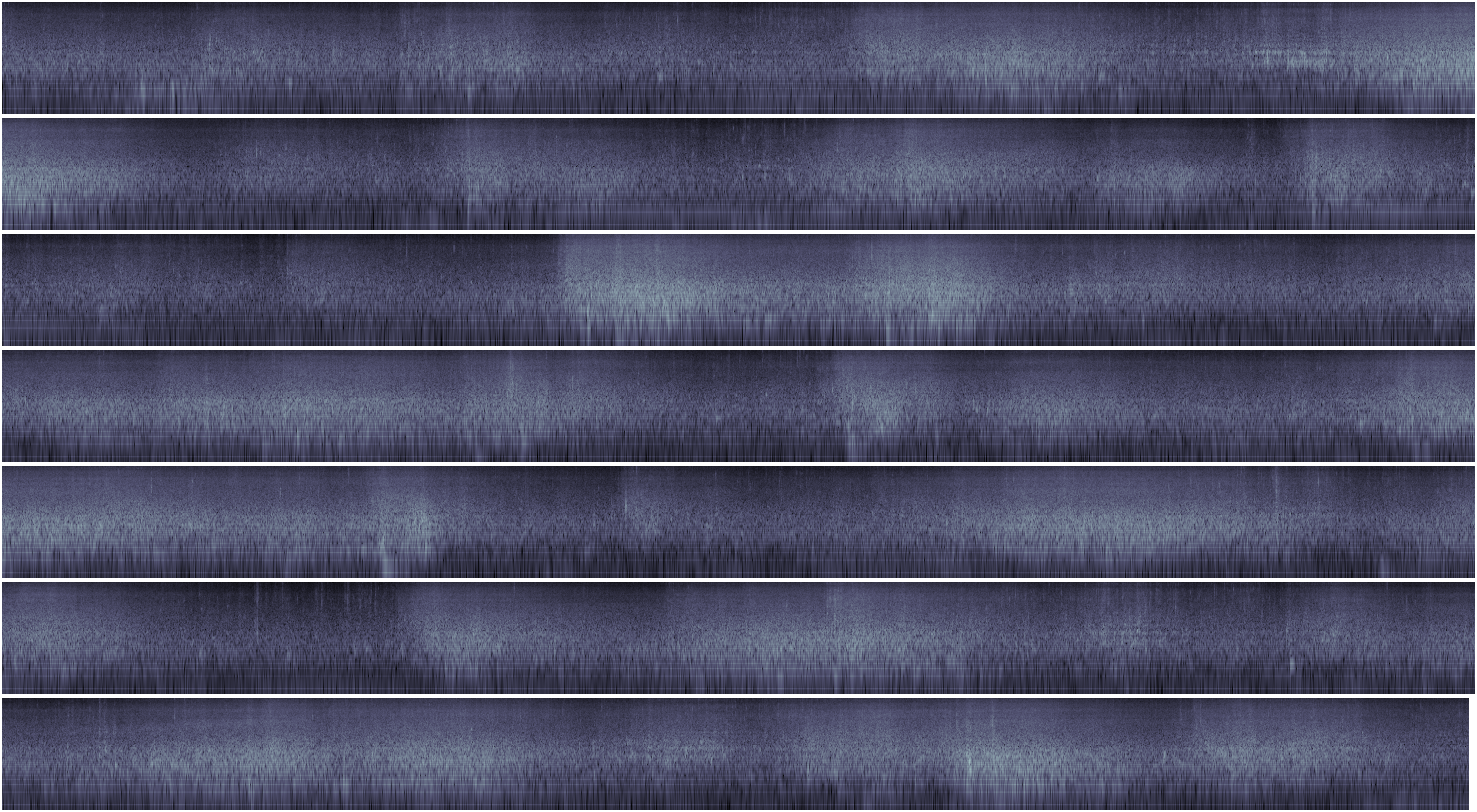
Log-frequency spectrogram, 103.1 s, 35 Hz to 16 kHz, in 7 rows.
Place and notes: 津沙村, Nangan Township - Sound of the waves
At the beach, Sound of the waves
Zoom H6 +Rode NT4
連江縣, 福建省, Mainland - Taiwan Border, October 2014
